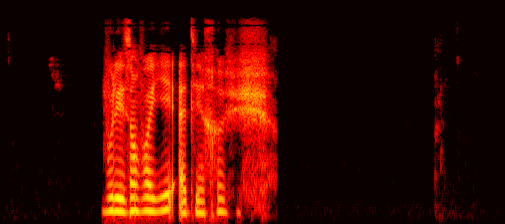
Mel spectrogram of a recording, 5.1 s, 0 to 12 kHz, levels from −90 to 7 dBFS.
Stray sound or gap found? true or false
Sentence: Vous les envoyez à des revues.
false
